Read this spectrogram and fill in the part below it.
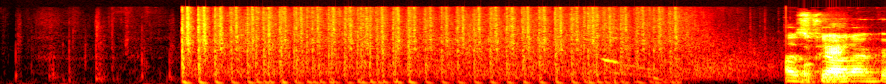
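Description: Automatic gunfire rattles in a rapid burst.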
